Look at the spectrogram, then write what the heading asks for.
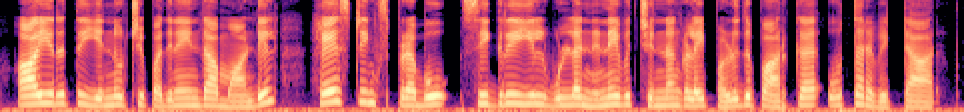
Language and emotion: Tamil, neutral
